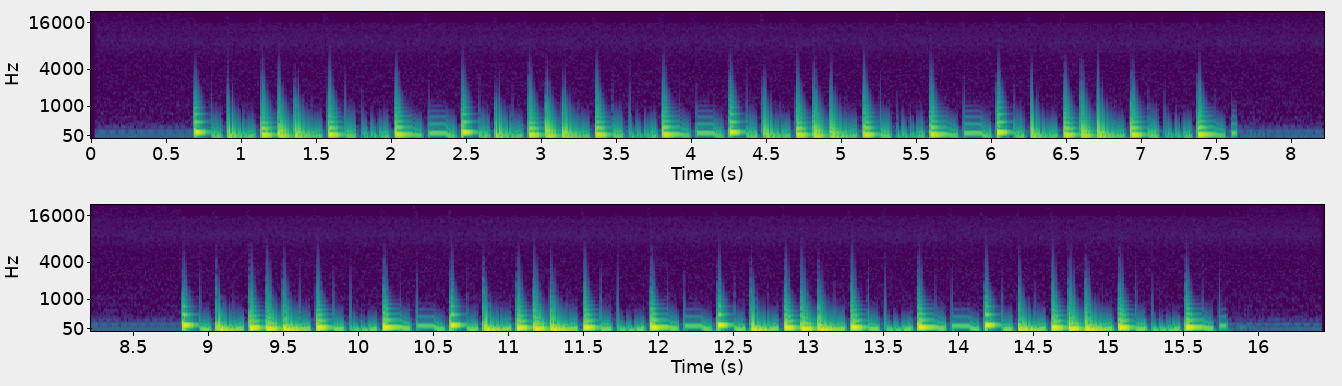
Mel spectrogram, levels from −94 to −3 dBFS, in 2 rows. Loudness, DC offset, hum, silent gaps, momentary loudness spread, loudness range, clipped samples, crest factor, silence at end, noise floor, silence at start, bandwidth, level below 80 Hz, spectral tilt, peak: -20 LUFS; under 0.1%; none; none; 6 LU; 4 LU; under 0.1%; 18 dB; 0.65 s; -63 dBFS; 0.7 s; 2.4 kHz; -20 dBFS; -12 dB/octave; 0 dBFS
